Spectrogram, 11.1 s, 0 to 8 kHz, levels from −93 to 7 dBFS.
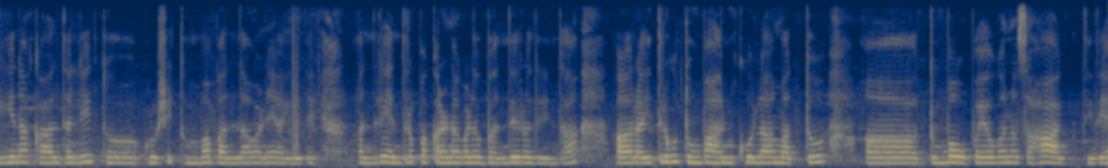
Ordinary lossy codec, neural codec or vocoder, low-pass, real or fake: none; none; none; real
